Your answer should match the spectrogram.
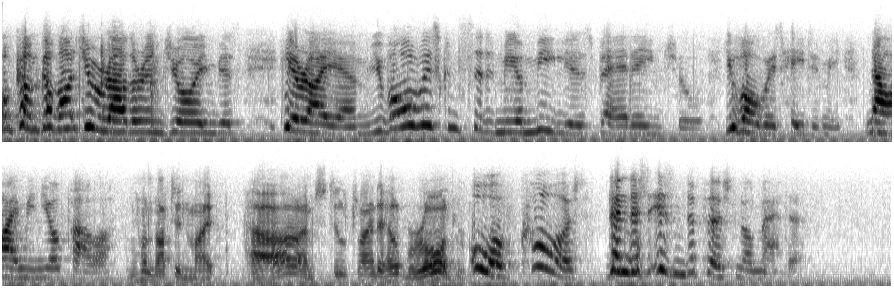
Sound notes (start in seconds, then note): none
